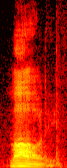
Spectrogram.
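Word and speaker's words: Māori: typewriter or something, then you spell it Maori because Oh. the A is extended. So it's Maori.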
